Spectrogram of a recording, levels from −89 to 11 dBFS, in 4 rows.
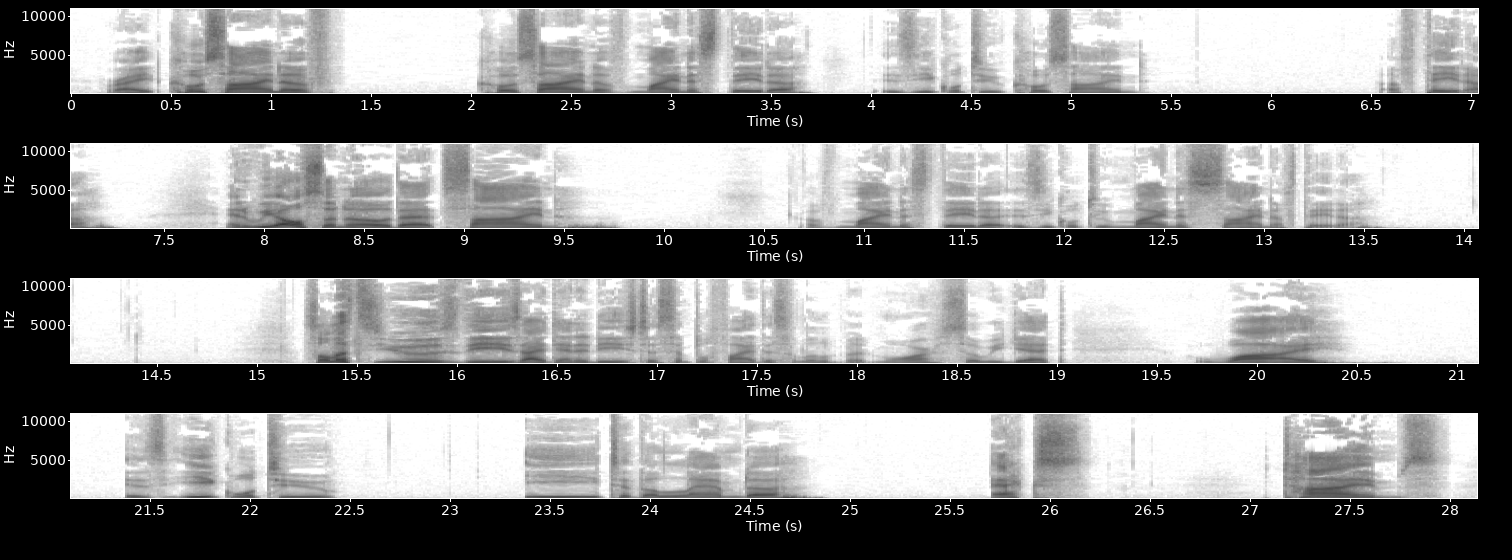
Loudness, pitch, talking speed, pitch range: -25 LUFS, 100 Hz, 115 wpm, 85-120 Hz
